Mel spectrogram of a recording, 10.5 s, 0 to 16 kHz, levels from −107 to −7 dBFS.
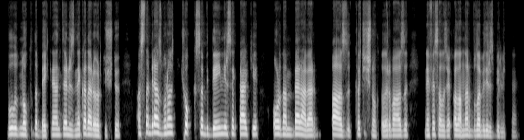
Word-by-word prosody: bu 160 0 +2
noktada 155 -2 -1
beklentileriniz 150 +1 0
ne 145 - 0
kadar 160 0 +4
örtüştü? 135 0 -1 0.3
Aslında 185 +3 -2
biraz 200 -4 +6
buna 195 +2 +2 0.2
çok 210 -1 +1
kısa 185 -3 -2
bir 165 -3 -9
değinirsek 170 +1 +1
belki 165 -1 +3 0.3
oradan 160 -3 +1
beraber 145 -4 +4 0.3
bazı 140 -4 +3
kaçış 155 -2 -6
noktaları, 130 +1 -4
bazı 135 0 0 0.3
nefes 145 +2 -4
alacak 135 0 -1
alanlar 140 -1 +1
bulabiliriz 130 -4 -1
birlikte. 115 0 -14
150 Hz, 145 wpm, -23 LUFS, 135-165 Hz, 0.3 s, biraz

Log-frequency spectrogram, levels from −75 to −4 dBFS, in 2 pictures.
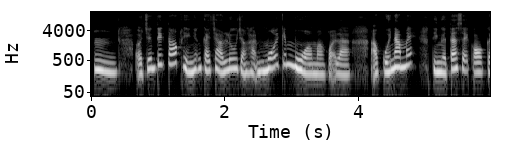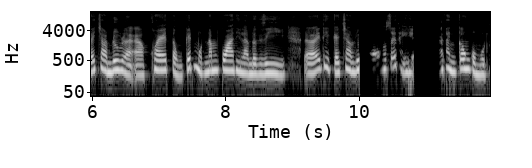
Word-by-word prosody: Ừm, 225 -5 +2 0.3
ở 185 - -4
trên 270 +7 0
TikTok 375 +4 0
thì 280 -6 +2
những 245 +6 +1
cái 240 -4 -1
trào 250 -5 -1
lưu 265 +5 +2
chẳng 220 -6 -3
hạn, 210 +1 -2
mỗi 285 +7 +2
cái 370 +1 -6
mùa 255 - +4
mà, 190 -1 -2
gọi - - -5
là, 180 -2 -3 0.3
à, - - -2
cuối 210 +3 +1
năm 305 +3 +6
ấy, 360 - -2 0.3
thì 225 - 0
người 210 -1 +3
ta 260 +7 +3
sẽ 265 -3 -5
có 210 -1 +1
cái 215 +2 -2
trào 250 -1 -1
lưu 235 +3 +4
là, 190 -6 +1
à, 175 +1 -2
khoe 245 -1 +2
tổng 205 -9 -5
kết 270 - -1
một 255 -9 -1
năm 225 +3 +1
qua 240 -2 +4
thì 230 -1 -1
làm 195 -2 0
được 190 0 +1
gì. 190 -2 0 0.3
Đấy, 200 +6 0
thì 295 0 -2
cái 205 -4 -1
trào 245 +2 -1
lưu 220 +3 +2 0.2
đó 390 - -13
nó 260 - -4
sẽ 290 +4 -5
thể - - -7
hiện 205 0 -4 0.3
cái 250 - -7
thành 240 -7 +1
công 265 +2 +3
của 210 - 0
một 180 -1 -3
230 Hz, 280 wpm, -23 LUFS, 205-265 Hz, 0.3 s, năm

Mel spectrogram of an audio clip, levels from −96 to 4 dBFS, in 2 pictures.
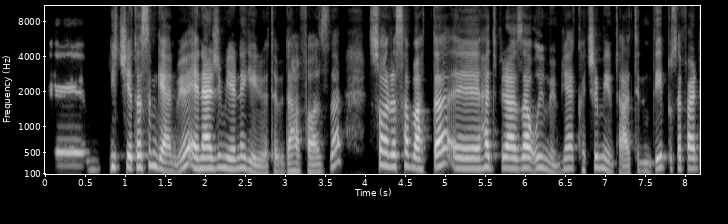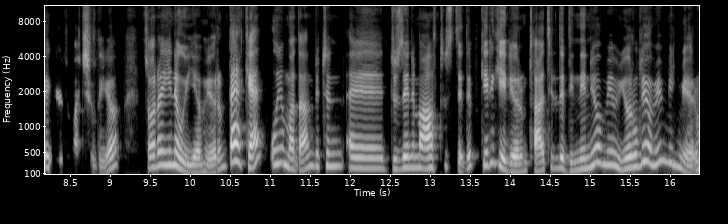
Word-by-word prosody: emm, - - -4
hiç 225 0 -2
yatasım 225 +4 +2
gelmiyor. 165 - +2
Enerjim 205 -1 +6
yerine 200 +2 0
geliyor 135 -10 -5
tabii 140 0 -11
daha 150 0 -2
fazla. 140 - -3 0.3
Sonra 245 -4 +3
sabah 205 -5 +2
da, 245 +5 +7
eee, 195 -1 +2
hadi 220 0 +2
biraz 200 -1 +4
daha 205 -1 +6
uyumayayım 175 -12 -6
ya, 200 +1 -3
kaçırmayayım 180 -1 -5
tatilimi 150 +5 -7
deyip 205 +2 -2
bu - - -10
sefer 200 0 +1
de 220 - 0
gözüm - - -13
açılıyor. - - -3 0.3
Sonra 220 +5 0
yine 260 -3 +2
uyuyamıyorum 135 - -3
derken 320 -10 +6
uyumadan 250 -4 -2
bütün, 240 0 -6
eee, 200 -1 -1
düzenimi 210 +2 -1
altüst 205 +3 0
edip 220 0 -6
geri 255 +5 -2
geliyorum. 150 - 0
Tatilde 200 +6 -1
dinleniyor 195 - -3
muyum, 265 -5 -3
yoruluyor 230 - 0
muyum 320 +5 -5
bilmiyorum. 240 - -5
205 Hz, 165 wpm, -23 LUFS, 190-240 Hz, 0.3 s, da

